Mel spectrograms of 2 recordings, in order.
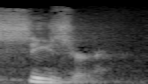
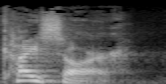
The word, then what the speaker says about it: Caesar: The man's name was Julius, and he would have pronounced it Caesar, because in Latin there is no soft C sound. All the C's are hard. And the AE sound sounds like a long I.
